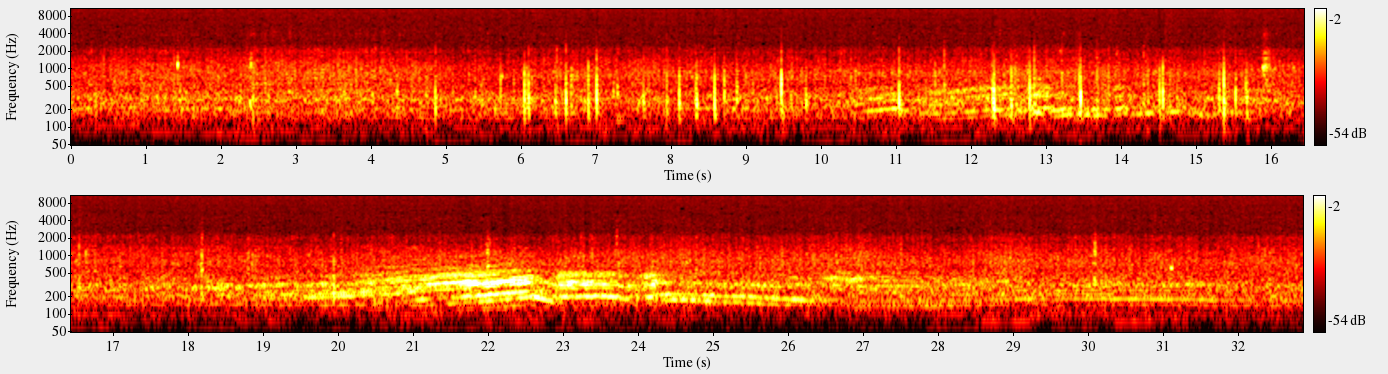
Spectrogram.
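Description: Steady rainfall with scattered sharp drip ticks, and a motor vehicle's engine that comes in about a third of the way through, rises in pitch and loudness to its loudest point past two-thirds of the way in, then fades as it passes.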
